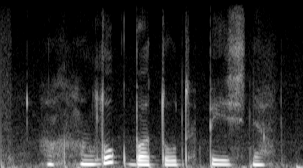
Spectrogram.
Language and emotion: Russian, sad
